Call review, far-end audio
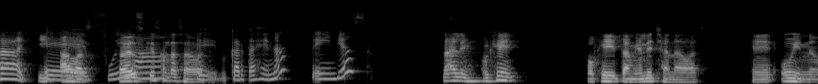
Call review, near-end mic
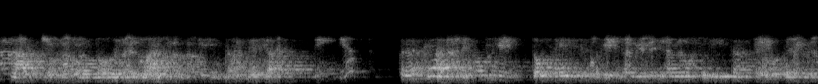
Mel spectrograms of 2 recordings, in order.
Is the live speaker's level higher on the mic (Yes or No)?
Yes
